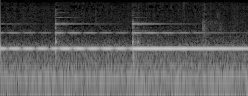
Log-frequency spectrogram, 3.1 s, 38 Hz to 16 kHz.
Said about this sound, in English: I'll ring the bell 3 times.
